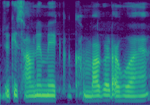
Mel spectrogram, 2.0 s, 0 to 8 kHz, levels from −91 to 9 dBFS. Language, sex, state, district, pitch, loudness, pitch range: Hindi, male, Bihar, West Champaran, 135 Hz, -19 LUFS, 130-140 Hz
